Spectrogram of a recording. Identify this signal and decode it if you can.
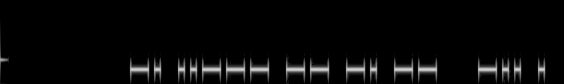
Morse code, heard as a keyed tone, about 20 wpm, 700 Hz. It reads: N2MNM DE
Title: USA Callsign DE Callsign - 5 Characters - 20wpm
